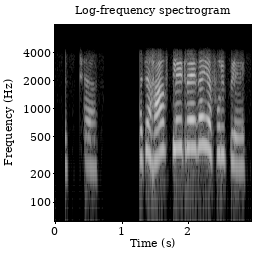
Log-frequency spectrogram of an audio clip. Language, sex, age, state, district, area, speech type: Urdu, female, 18-30, Uttar Pradesh, Mau, urban, conversation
